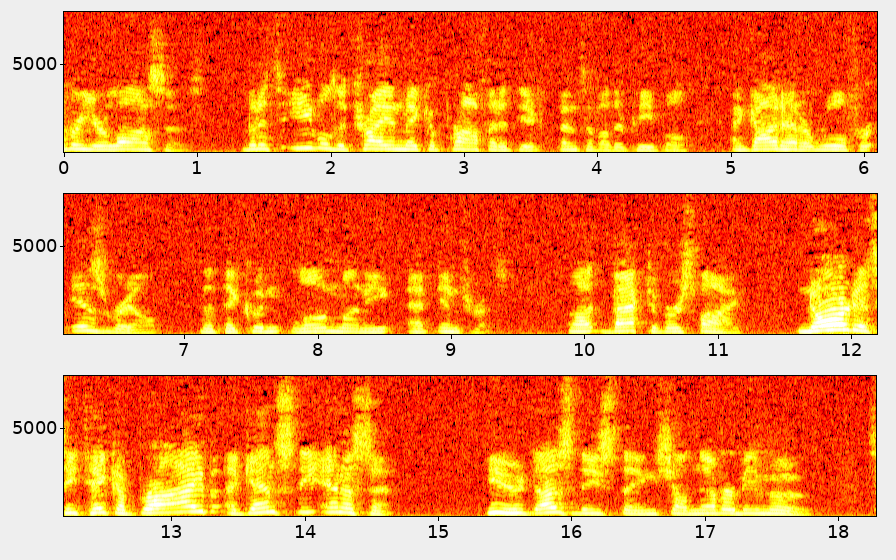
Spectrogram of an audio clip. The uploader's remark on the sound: We apologize for the quietness and lower sound quality of this episode. Due to equipment failure, we weren't able to record the audio directly and had to pull the audio from our live-stream video recording.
